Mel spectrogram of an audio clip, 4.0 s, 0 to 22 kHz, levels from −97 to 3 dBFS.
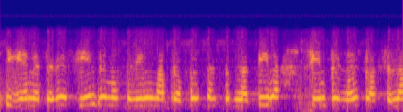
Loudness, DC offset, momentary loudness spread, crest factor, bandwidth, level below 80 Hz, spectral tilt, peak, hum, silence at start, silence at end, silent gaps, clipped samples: -19 LUFS; under 0.1%; 4 LU; 12 dB; 7.2 kHz; -64 dBFS; -4 dB/octave; -8 dBFS; none; 0 s; 0 s; none; under 0.1%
